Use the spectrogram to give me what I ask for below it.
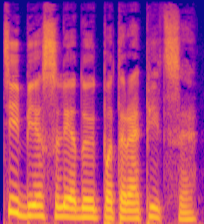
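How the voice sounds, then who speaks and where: Imperious dream goddess, sneering and sarcastic, high and dry, put on by a male reader. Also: normal speed, darkish tone, no room sound, close to an everyday voice. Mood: angry. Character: haughty scornful female goddess of dreams. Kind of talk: audiobook character voice.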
